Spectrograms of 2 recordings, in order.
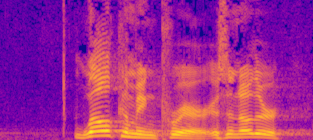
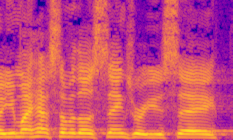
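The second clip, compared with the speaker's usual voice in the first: ordinary talk, nothing marked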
